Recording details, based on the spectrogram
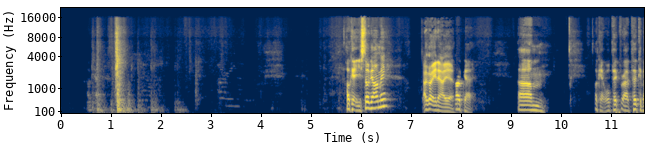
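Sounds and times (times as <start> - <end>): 
door swinging and shutting with a thud: 0.6 - 2.5
soft knocks and rustles as things settle: 0.6 - 3.2
speech: 5.7 - 8.3, 9.2 - 9.8, 10.7 - 11.6.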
